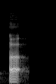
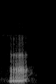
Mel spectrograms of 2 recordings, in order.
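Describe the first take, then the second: First: A fuller, pressed sound with strong closure. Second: A soft, gentle sound with light closure. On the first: "this is fuller, the compression, the chords come together more aggressively" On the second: "It's a gentle type of sound"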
